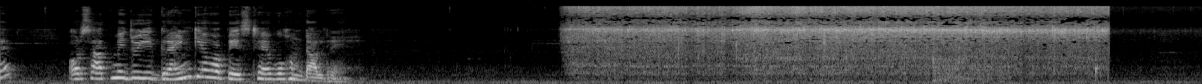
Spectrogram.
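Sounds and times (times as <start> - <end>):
onion paste sizzling in hot oil: 5.6 - 12.0.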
